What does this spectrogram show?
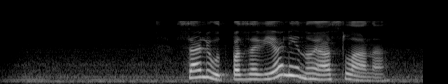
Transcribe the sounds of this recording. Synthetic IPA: salʲut̪̚pɐzɐvʲialʲinɔjaslˠanɐ

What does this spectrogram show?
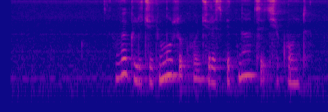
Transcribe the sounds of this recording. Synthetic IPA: vɨklʲut͡ʃʰɪtʲmuzɨkʷʰut͡ʃʰɛɾʲɪzpʲɛt̪nat̪sɨ̰tʲsʲɪkʰund

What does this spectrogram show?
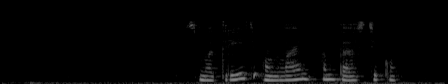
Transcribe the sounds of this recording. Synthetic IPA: smɐt̪ʲɾʲeːt̪ʲɔnlˠajnfɐnt̪asʲt̪ʲɪkʊ

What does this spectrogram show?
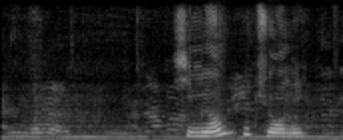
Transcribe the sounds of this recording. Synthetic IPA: sʲɪmʲonut͡ɕonɨj

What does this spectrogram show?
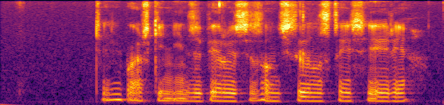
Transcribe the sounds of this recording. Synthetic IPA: tʲʰɪɾʲɪpa̰ʂkʲɪnʲḭd̪zɐpʲeɾvɨjəsʲɪzo̞nt͡ɕɪ̥t̪ɨrnət̪sə̥t̪əjəsʲḛɾʲɪjə

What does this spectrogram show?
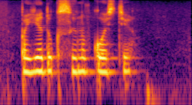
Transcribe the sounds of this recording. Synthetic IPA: pɐjed̪ʊksɨnʊvɡosʲtʲɪ

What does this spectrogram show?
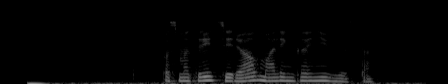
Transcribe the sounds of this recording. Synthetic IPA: pəsmɐt̪ɾʲetʲsʲɪɾʲɪalˠmalʲɪŋʲkəjənʲɪvʲe̞st̪ə

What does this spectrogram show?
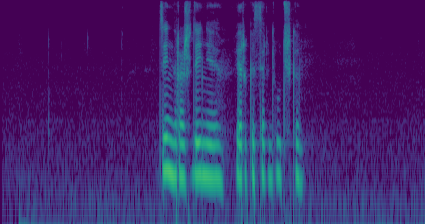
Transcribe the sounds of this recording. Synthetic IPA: dʲenʲraʐdʲenʲɪjəvʲerkəsʲerʲdʲut͡ɕkə

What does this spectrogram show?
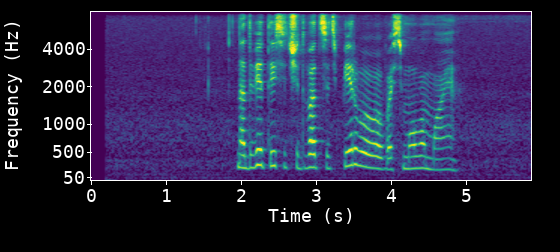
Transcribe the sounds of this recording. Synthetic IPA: nɐd̪vʲet̪ɨsʲɪt͡ɕɪd̪vat̪sɨtʲpʲervəvəvɐsʲmo̞vəmajə

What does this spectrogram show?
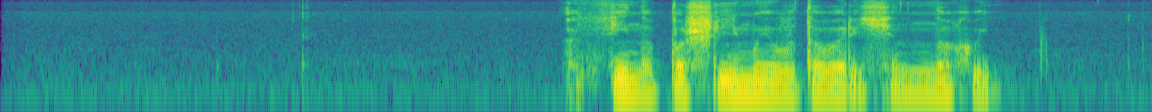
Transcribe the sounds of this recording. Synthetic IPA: ɐfʲinɐpɐʂlʲimɨjɪvɔt̪ɐvaɾʲʔɪ̰ɕːɪ̰nɐxɨ̰j

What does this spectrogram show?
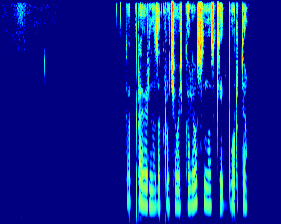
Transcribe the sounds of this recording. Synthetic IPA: ka̰k̚pɾʔavʲɪlʲnəzɐkɾṵt͡ɕɪvətʲkɐlʲosɨnɐskʲḛd̪̚bo̰rdʲɪ̰

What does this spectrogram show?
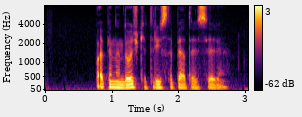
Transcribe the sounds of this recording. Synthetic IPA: pa̰pʲɪnɨd̪ot͡ɕkʲɪt̪ɾʲist̪əpʲat̪əjəsʲeɾʲɪ̰jə

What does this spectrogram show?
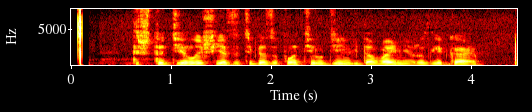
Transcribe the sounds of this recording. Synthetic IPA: t̪ɨʂt̪odʲe̞lˠəjɪʂjazətʲɪbʲazəplˠɐtʲilˠdʲenʲɡʲɪd̪avajmʲnʲeɾəzʲlʲɪkajɪm

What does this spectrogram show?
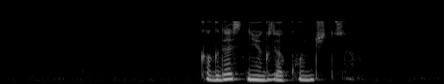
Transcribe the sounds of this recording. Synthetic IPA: kʰaɡdasnʲeɡzakʷʰʊnt͡ʃʰʼt͡sʰa

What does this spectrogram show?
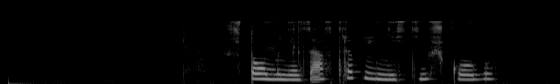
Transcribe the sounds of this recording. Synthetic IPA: ʂt̪omnʲeza̰ft̪ɾəpɾʲɪnʲesʲtʲifʂkolˠʊ

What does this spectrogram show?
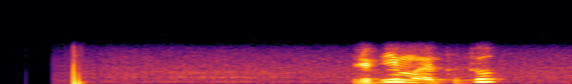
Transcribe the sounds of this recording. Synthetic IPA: lʲʊbʲiməjɛt̪ɨt̪ut̪̚

